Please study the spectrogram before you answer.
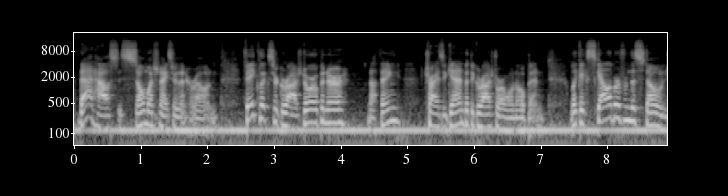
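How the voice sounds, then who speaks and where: A host narrating a screenplay's stage directions at a table read, in an expressive, dramatic way. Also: mid-range voice. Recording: faint background room noise.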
